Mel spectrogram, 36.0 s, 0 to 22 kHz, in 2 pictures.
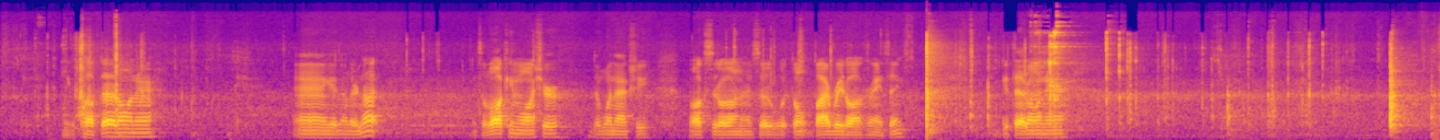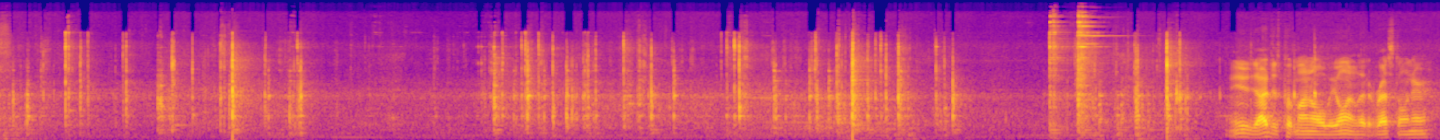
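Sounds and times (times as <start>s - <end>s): small metal parts clicking and rattling: 11.9s - 30.0s, 31.1s - 33.4s.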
